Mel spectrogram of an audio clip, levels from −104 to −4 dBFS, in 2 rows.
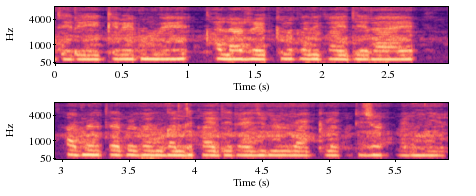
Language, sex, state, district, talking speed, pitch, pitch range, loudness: Hindi, female, Maharashtra, Dhule, 255 wpm, 225 Hz, 220-235 Hz, -16 LUFS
